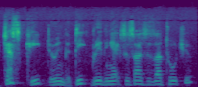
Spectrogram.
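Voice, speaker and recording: A man playing the calm, reassuring leader of a prison gang in a comic radio play, coaxing and organising. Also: on the high side, a little fast, husky. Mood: soothing.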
